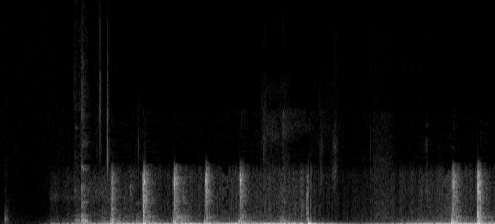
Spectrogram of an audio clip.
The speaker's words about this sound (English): So here it is. Here's, first you'll hear the knocking.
